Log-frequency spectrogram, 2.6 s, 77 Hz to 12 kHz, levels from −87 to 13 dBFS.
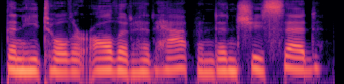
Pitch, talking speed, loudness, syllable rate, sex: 175 Hz, 255 wpm, -19 LUFS, 5.5 syllables/s, female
